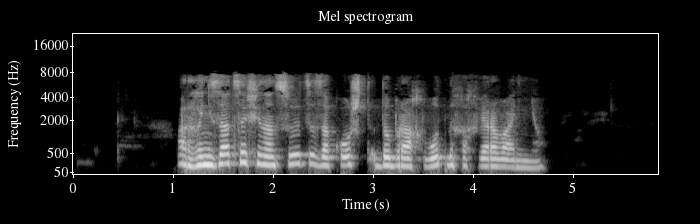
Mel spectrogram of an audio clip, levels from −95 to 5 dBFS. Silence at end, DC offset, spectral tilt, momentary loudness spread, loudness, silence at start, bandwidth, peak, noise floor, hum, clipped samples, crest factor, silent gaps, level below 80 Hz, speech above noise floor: 1.15 s; under 0.1%; -5 dB/octave; 12 LU; -18 LUFS; 1.05 s; 8.2 kHz; -2 dBFS; -78 dBFS; none; under 0.1%; 18 dB; none; -60 dBFS; 60 dB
